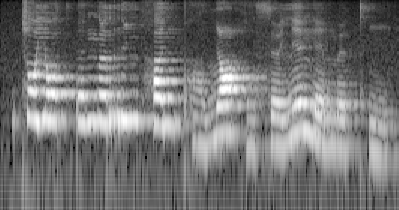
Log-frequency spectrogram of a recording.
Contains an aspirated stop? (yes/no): yes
